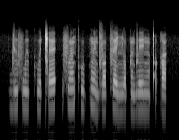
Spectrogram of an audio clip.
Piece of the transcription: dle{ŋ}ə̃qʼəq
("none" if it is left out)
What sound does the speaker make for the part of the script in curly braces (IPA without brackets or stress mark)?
ŋ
